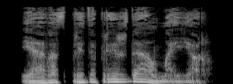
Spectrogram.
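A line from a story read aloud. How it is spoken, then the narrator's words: Hissing. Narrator (Russian): прошипел Жемчужников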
